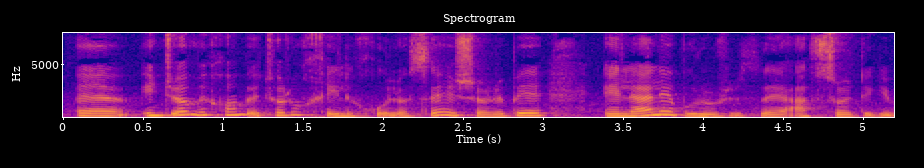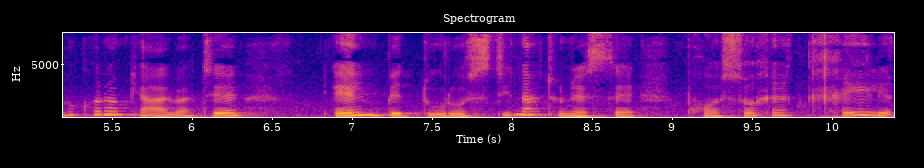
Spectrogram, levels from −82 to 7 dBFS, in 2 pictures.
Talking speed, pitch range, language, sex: 120 wpm, 185-240 Hz, Persian, female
